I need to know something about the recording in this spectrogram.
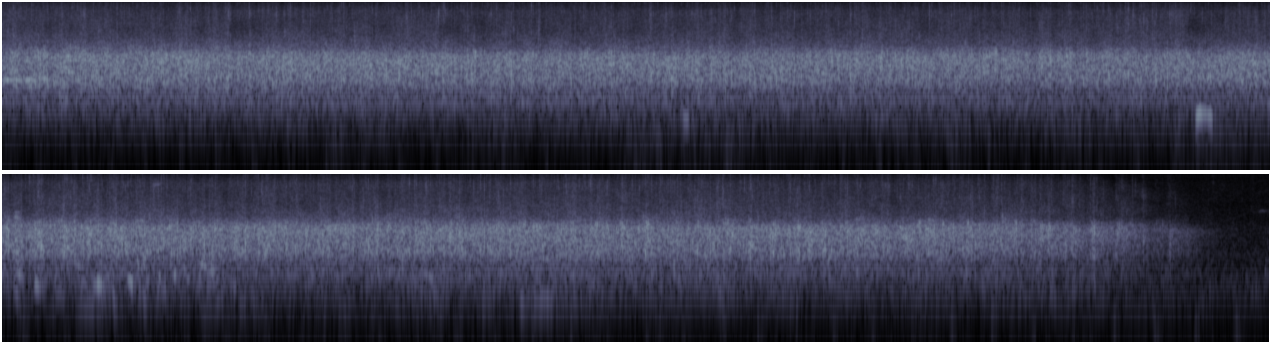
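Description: Large audience applauding steadily, dying away near the end.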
